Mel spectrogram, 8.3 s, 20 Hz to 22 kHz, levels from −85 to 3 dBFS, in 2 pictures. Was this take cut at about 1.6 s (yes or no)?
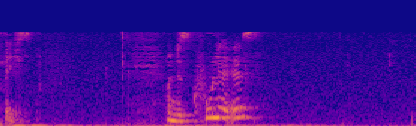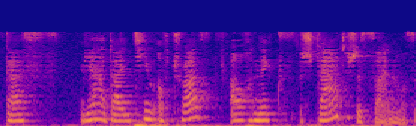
yes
